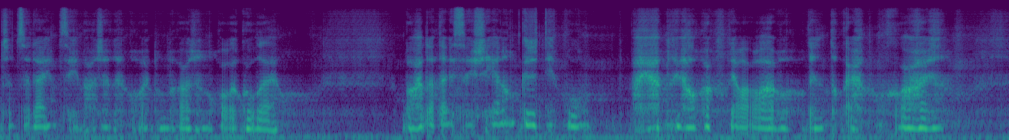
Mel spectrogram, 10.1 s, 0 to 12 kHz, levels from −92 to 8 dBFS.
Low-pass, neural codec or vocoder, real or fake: 9.9 kHz; autoencoder, 22.05 kHz, a latent of 192 numbers a frame, VITS, trained on many speakers; fake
